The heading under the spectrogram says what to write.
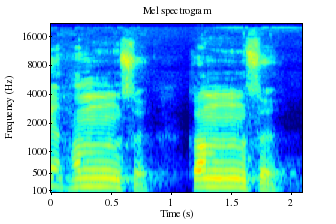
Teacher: जैसे ही आप हंस बोलेंगे। कंस बोलेंगे नासिका से कुछ ना कुछ ध्वनियां निकलेंगी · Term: अनुस्वार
